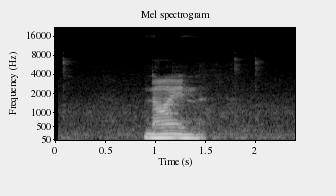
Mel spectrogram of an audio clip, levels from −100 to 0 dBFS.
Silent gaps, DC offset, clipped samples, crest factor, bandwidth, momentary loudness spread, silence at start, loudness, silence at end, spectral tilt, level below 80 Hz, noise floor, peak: none; under 0.1%; under 0.1%; 18 dB; 3.9 kHz; 18 LU; 0.9 s; -24 LUFS; 0.9 s; -10 dB/octave; -66 dBFS; -59 dBFS; -10 dBFS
